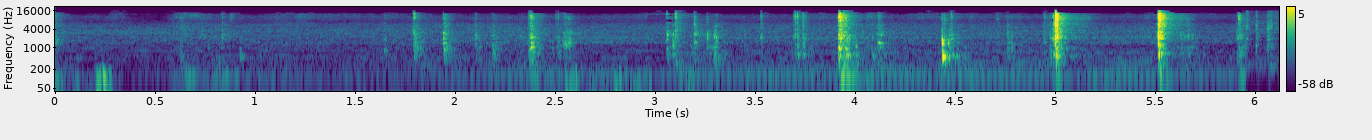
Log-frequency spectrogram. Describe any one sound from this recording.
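A screwdriver scrapes against plastic.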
